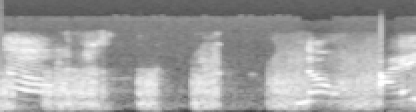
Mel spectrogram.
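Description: Short bursts of a person's voice coming over a video-call link, with no other distinct sound.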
